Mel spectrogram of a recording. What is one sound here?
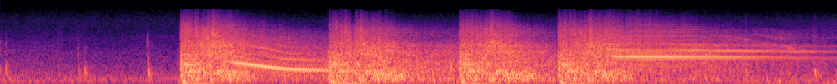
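Rifle shots ring out in quick succession, with echoing ricochets.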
